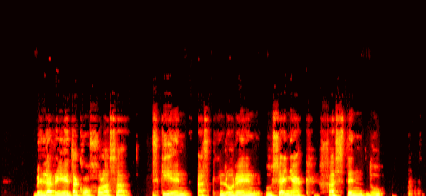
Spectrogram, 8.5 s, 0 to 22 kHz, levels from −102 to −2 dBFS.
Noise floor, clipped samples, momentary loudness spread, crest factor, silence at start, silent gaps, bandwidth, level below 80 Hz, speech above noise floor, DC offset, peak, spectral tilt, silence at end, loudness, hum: -85 dBFS; under 0.1%; 11 LU; 18 dB; 0.7 s; none; 9.4 kHz; -58 dBFS; 66 dB; under 0.1%; -2 dBFS; -6 dB/octave; 0.3 s; -19 LUFS; none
